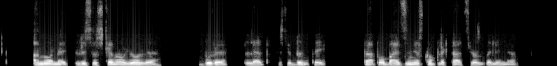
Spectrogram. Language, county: Lithuanian, Kaunas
